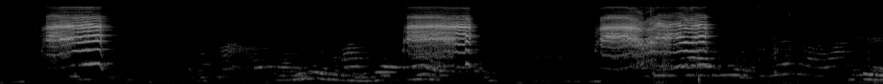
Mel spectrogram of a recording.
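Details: Long-tailed shrike giving a strange call toward wild shrikes, a sign of feeling threatened by another shrike: three loud, harsh, rasping bursts about two and a half seconds apart, with soft lower chatter between them.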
